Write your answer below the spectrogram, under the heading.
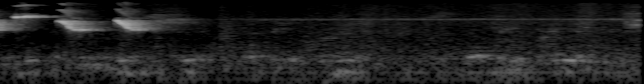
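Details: Oriental magpie-robin (kacer) singing a training song for cage birds: three loud, sharp whistled phrases that sweep downward in the first second, then near quiet with soft low murmurs and a faint steady high tone.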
